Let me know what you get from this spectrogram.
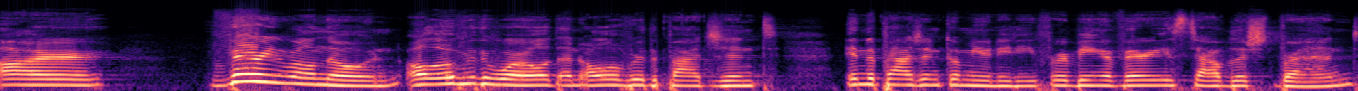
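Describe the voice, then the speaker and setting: A woman's medium-pitched voice, with ordinary pitch variation, comes through on a very clean recording with a silent background. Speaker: pageant host. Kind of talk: event hosting.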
